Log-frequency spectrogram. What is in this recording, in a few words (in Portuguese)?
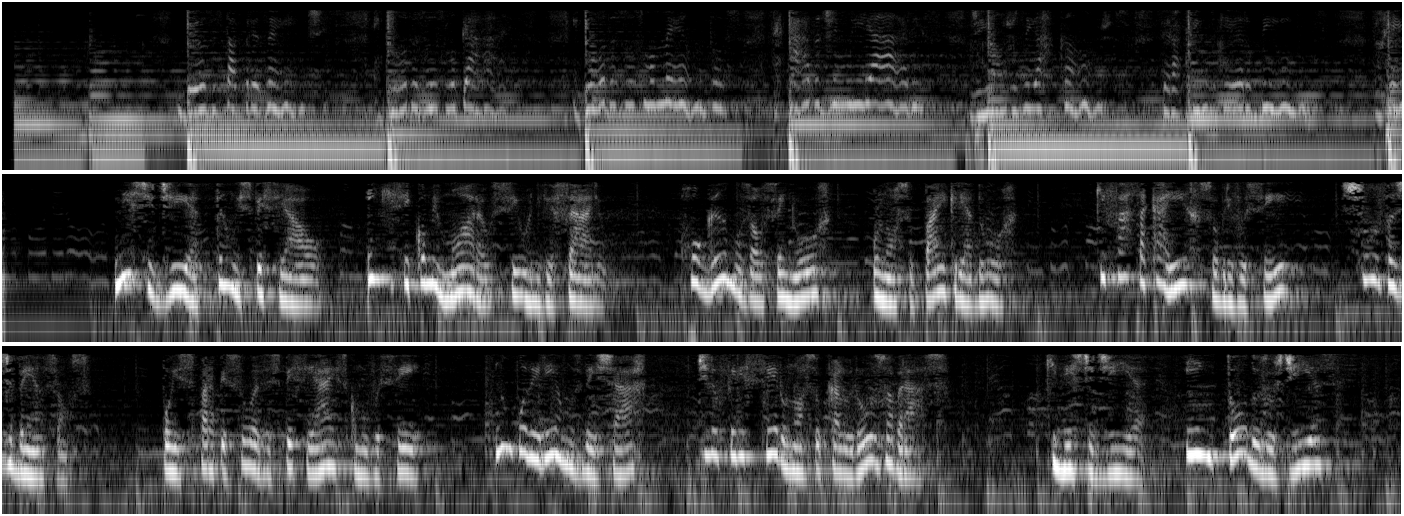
Telemensagens, Aniversários, Fem; ANIV. EVANGÉLICO GERAL(PLURAL); Telemensagens 2017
